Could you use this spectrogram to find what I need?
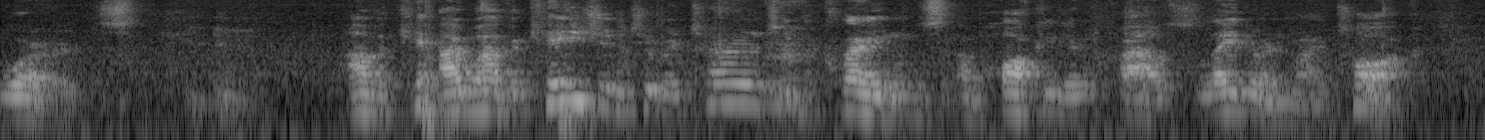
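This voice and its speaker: Over noticeable background noise and audible room echo, a man talks at a fairly slow pace. His American accent carries lively intonation. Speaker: historian and theologian lecturer. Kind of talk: lecture. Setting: conference lecture hall with audience. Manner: formal.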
